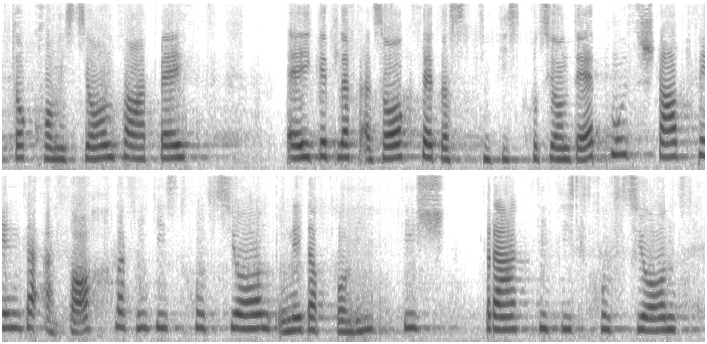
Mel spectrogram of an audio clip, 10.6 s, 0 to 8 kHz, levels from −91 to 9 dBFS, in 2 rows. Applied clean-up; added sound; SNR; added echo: neural separator model SepFormer DNS4.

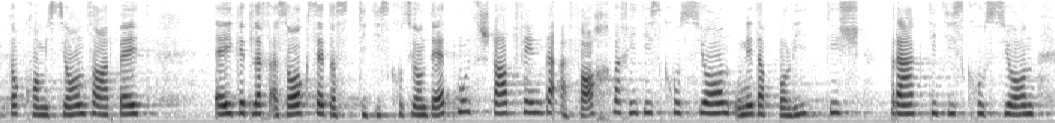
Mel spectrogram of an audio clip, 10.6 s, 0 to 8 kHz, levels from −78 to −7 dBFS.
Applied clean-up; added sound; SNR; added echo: none; none; none; none.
